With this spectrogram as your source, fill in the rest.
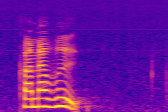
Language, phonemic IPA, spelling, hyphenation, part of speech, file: Tamil, /kɐnɐʋɯ/, கனவு, க‧ன‧வு, noun, Ta-கனவு.ogg
- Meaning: 1. dream (imaginary events seen in the mind while sleeping) 2. dream (a hope or wish) 3. sleep, slumber 4. stupor, drowsiness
